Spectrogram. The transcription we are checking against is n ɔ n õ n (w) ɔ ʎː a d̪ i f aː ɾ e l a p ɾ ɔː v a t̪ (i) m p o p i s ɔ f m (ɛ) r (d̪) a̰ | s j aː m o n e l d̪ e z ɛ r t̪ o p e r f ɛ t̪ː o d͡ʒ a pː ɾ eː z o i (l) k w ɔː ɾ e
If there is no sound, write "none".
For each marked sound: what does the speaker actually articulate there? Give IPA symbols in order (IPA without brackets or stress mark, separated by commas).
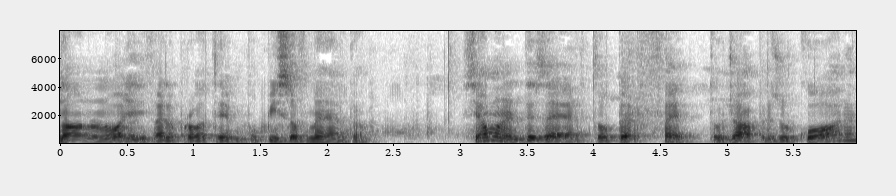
v, ɛ, ɛ, d̪, l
